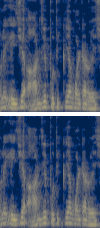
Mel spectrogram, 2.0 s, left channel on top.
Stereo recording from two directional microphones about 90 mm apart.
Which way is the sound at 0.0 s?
35° left (ahead or behind).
